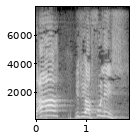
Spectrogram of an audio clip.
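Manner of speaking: high outraged "Ah", then thrown insult; mock shouting match. One quarreller insulting another back, mock-angry shouting. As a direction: act out a heated comeback. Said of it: "Somebody is shouting, and I'm shouting too".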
